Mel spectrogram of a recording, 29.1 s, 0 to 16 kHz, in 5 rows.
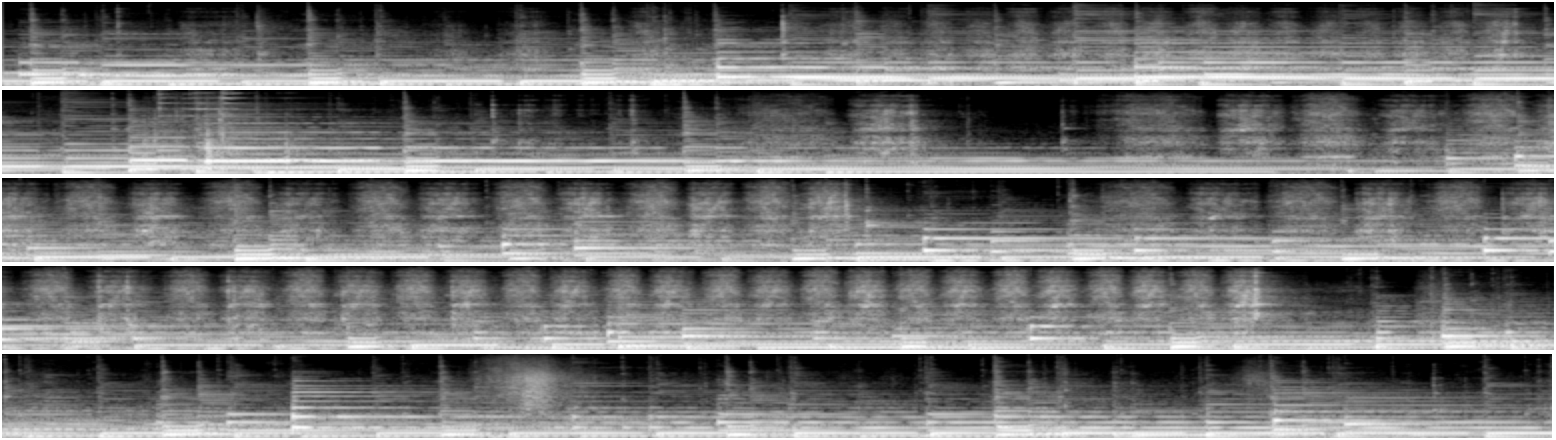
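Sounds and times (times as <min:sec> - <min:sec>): guitar music: 0:00.0 - 0:29.0
file rasping on steel: 0:02.7 - 0:06.7, 0:07.6 - 0:22.4.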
